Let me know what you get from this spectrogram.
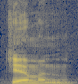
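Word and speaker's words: chairman: इसी तरह batsman, चेयरमैन, वॉचमैन, ह्यूमन, इन सब में MAN का उच्चारण मन होता है।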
